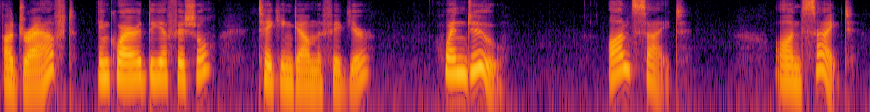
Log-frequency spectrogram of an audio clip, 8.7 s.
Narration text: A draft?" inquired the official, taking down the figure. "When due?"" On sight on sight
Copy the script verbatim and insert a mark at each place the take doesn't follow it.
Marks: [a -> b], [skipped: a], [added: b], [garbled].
A draft?" inquired the official, taking down the figure. "When due?"" On sight on sight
